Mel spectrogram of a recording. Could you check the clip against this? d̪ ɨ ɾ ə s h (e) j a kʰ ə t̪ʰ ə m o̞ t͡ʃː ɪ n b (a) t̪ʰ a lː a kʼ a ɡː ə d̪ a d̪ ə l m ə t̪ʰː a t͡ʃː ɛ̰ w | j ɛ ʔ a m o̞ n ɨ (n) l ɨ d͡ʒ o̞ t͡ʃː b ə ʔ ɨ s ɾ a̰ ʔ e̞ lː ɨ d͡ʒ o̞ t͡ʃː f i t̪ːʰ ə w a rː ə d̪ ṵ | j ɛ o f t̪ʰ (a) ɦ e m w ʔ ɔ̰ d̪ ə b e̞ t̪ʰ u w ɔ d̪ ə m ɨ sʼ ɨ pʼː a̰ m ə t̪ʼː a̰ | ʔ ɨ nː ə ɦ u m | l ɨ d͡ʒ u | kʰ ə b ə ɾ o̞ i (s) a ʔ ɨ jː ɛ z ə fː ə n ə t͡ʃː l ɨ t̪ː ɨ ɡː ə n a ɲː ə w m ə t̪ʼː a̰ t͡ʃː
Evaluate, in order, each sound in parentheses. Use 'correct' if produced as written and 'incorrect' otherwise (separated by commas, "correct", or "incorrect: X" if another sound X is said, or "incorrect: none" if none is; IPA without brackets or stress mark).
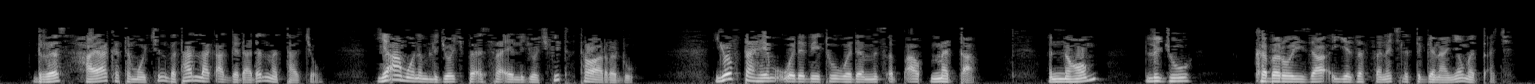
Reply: incorrect: a, incorrect: ə, incorrect: m, correct, incorrect: z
